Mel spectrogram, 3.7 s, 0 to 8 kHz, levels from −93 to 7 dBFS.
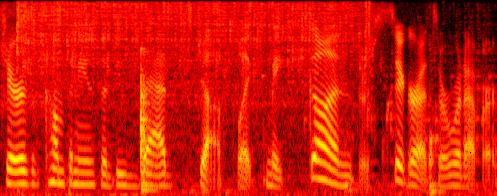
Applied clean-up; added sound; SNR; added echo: none; Fill (with liquid) / Sink (filling or washing); 8 dB; none.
